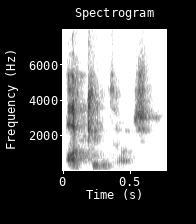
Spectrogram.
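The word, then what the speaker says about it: Auchentoshan: that'll give you akintoshi so it's a hard c k sound right and as you can see there we are distilled different now let's say why now why would you pronounce akintoshin akintoshi um now the reason is very simply is it's not an english word it's a gaelic word and in gaelic we pronounce things just a little bit differently than we do in english so um the gaelic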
